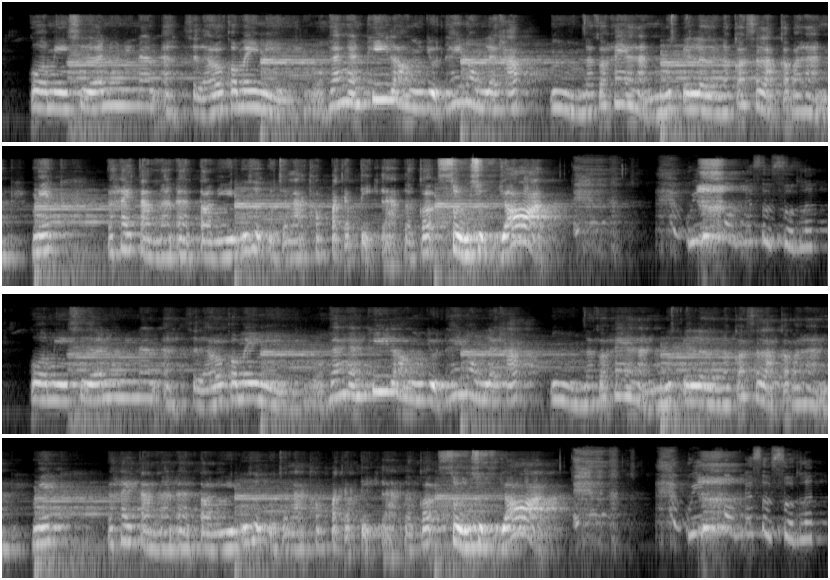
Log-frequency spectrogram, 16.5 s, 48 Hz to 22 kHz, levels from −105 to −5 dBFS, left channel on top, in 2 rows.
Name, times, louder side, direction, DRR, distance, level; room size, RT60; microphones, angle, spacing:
voice 1, 0.3-13.8 15.2-15.5, left 2 dB, 65° left, 4 dB, 3.0 m, -28 dB
sound 1, 0.6-2.3 2.6-4.2 4.6-6.2 6.6-8.3 8.6-10.3 10.6-12.2 12.6-14.2, left 6 dB, 85° left, 4.9 m, -40 dB
voice 2, 14.0-14.4 14.8-16.4, equal, 25° right, 4 dB, 2.8 m, -41 dB
28.5 x 18.0 x 8.0 m, 0.66 s
head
